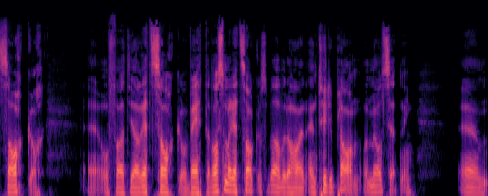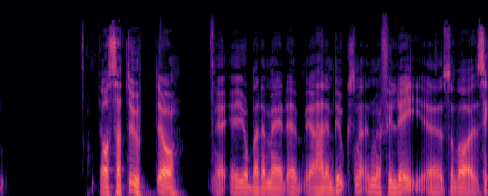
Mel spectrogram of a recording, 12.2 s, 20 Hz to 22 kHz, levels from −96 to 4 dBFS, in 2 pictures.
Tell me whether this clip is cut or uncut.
uncut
